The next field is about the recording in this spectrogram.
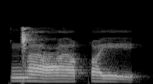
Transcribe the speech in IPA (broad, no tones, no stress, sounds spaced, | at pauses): ŋ͡ǁ a ʕ a qʷ e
